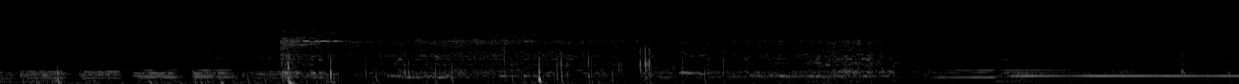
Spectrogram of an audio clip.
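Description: A TV sitcom soundtrack heard through a television speaker in a small room. It opens with music in short repeated notes, then a sudden bang about three seconds in is followed by several seconds of noisy clatter. A long held music note comes near the end.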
